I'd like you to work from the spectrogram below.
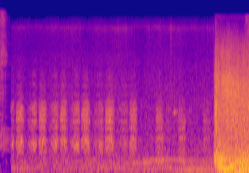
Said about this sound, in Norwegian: skal vi høre den psykisk utviklingshemmede golden retrieveren Silkesvarten, som leter etter landminer i Afghanistan.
